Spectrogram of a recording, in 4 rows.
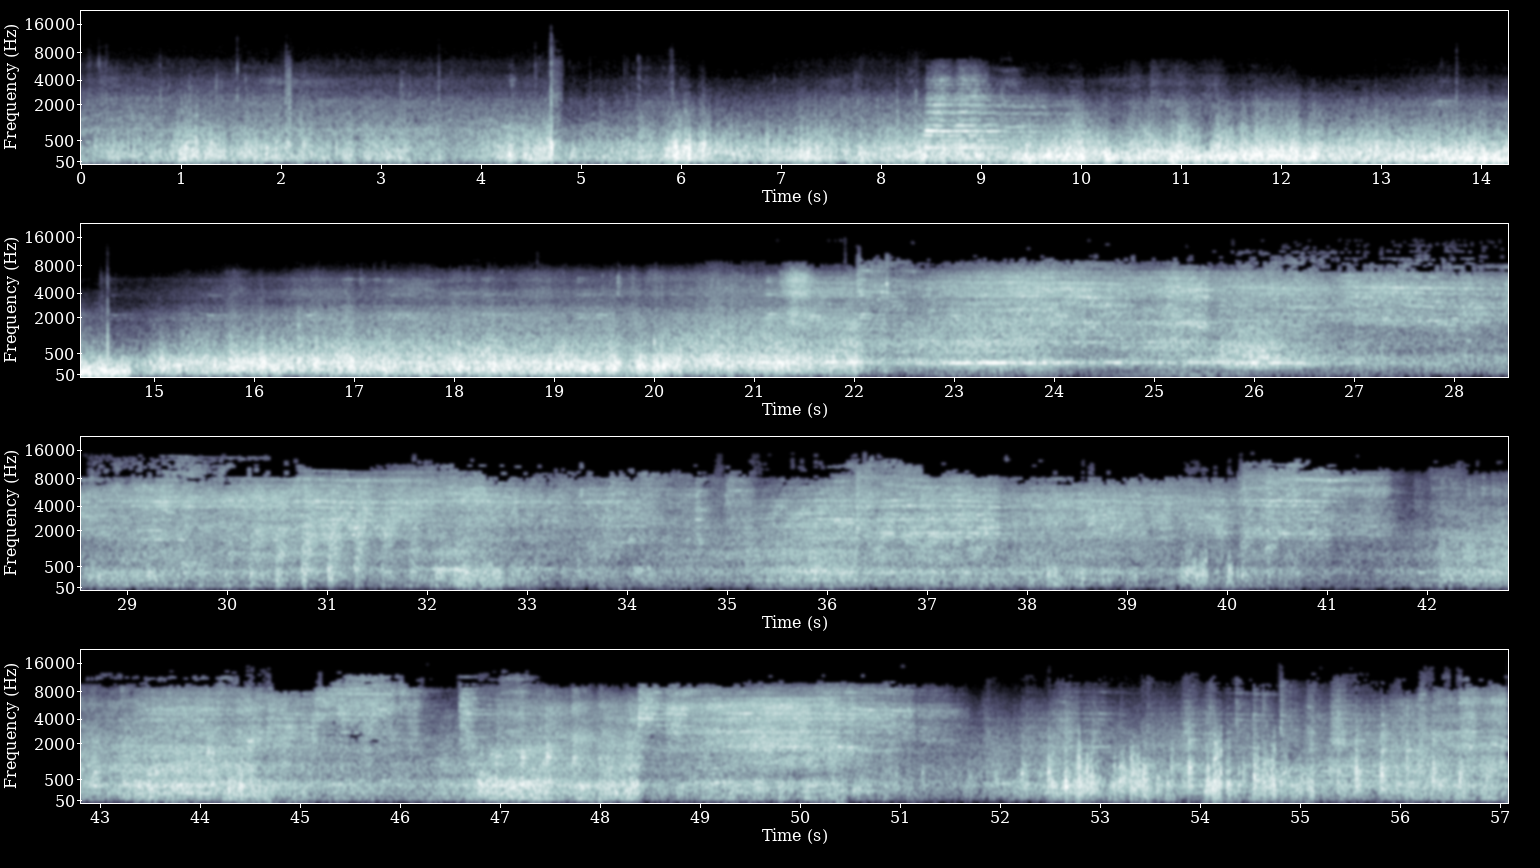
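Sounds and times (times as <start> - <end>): freight train rolling past: 0.0 - 57.0
steel wheels squealing on rails: 14.5 - 57.0.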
